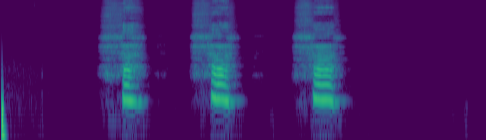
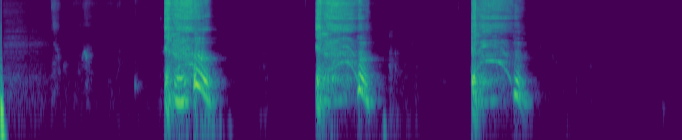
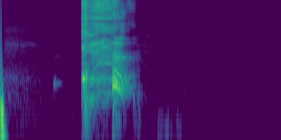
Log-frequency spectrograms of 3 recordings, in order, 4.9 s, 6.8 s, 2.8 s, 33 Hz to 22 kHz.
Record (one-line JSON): {"exhalation_length": "4.9 s", "exhalation_amplitude": 15419, "exhalation_signal_mean_std_ratio": 0.35, "three_cough_length": "6.8 s", "three_cough_amplitude": 32768, "three_cough_signal_mean_std_ratio": 0.36, "cough_length": "2.8 s", "cough_amplitude": 32768, "cough_signal_mean_std_ratio": 0.32, "survey_phase": "beta (2021-08-13 to 2022-03-07)", "age": "45-64", "gender": "Female", "wearing_mask": "No", "symptom_none": true, "smoker_status": "Never smoked", "respiratory_condition_asthma": false, "respiratory_condition_other": false, "recruitment_source": "REACT", "submission_delay": "6 days", "covid_test_result": "Negative", "covid_test_method": "RT-qPCR"}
